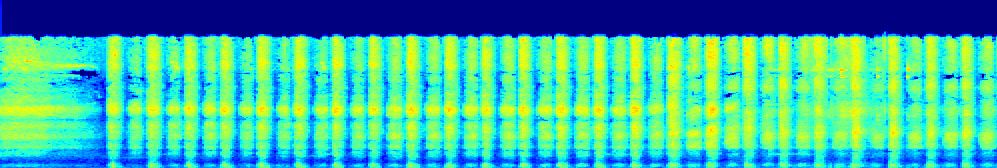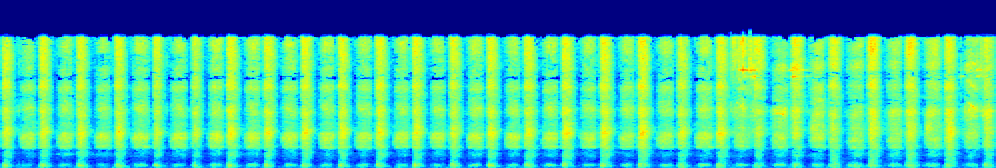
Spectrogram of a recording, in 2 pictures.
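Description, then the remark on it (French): Rapid, forceful breaths of fire breathing, practiced while holding a yoga posture, pump out in a steady, quick rhythm, each sharp exhale a short huffing burst, loud, continuing without pause throughout. “Dans la posture, vous relâchez votre tête et vous pratiquez la respiration du feu.”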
